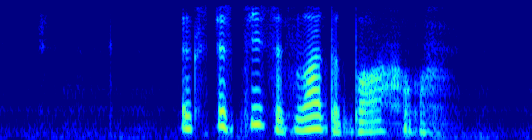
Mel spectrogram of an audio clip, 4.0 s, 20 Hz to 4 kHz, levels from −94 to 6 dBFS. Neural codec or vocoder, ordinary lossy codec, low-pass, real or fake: autoencoder, 44.1 kHz, a latent of 192 numbers a frame, MeloTTS; none; 3.6 kHz; fake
